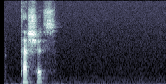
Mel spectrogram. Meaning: passive form of tæsje
- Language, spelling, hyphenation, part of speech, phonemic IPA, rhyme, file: Norwegian Bokmål, tæsjes, tæsj‧es, verb, /ˈtæʃːəs/, -əs, Nb-tæsjes.ogg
